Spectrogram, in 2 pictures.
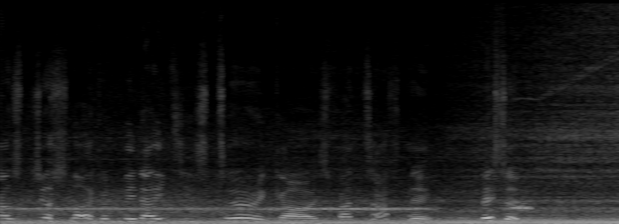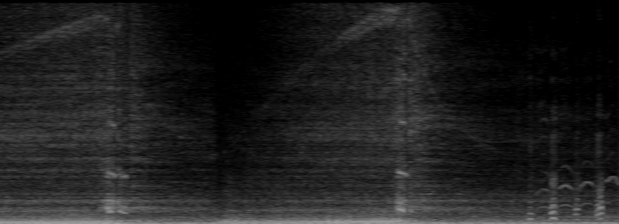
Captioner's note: laughs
